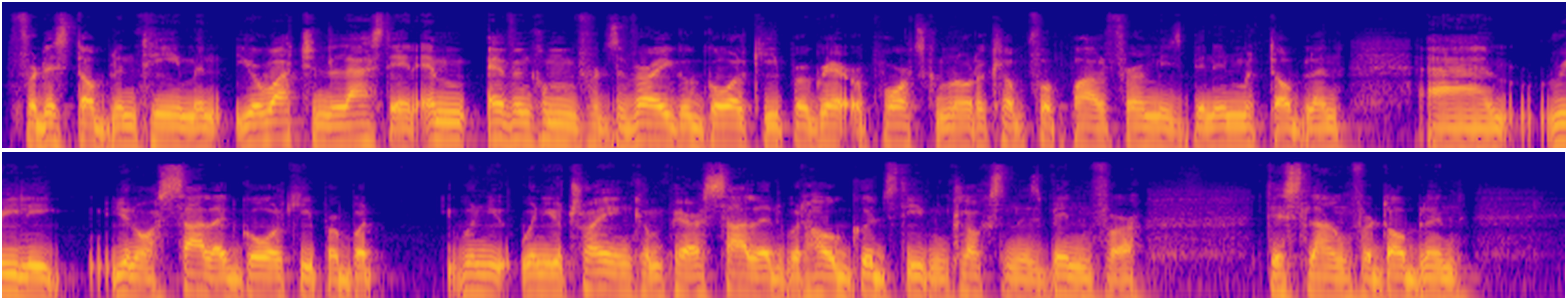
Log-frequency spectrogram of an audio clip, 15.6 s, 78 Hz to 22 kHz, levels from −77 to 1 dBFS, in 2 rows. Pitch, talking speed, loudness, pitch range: 95 Hz, 225 wpm, -19 LUFS, 90-100 Hz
